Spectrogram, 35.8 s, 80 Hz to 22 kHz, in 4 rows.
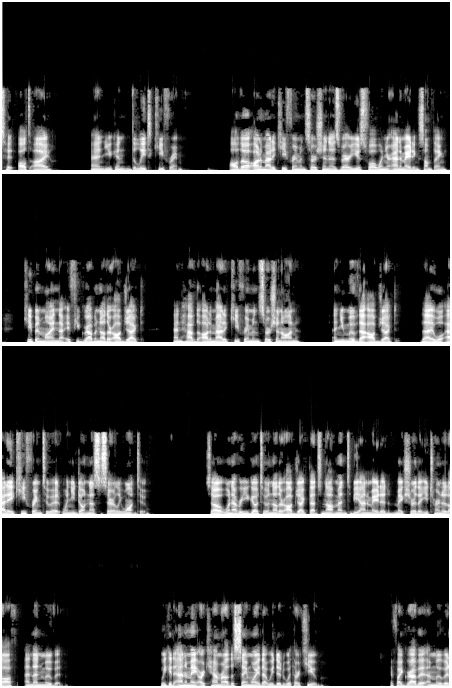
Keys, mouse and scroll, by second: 0.9 alt+i, 12.2 right click, 16.9 g, 17.7 click, 19.8 click, 22.6 ctrl+z, 23.0 ctrl+z, 26.3 click, 27.7 g, 29.4 click, 30.0-30.9 scroll down 2, 31.8 shift+middle click, 32.7-33.3 scroll down 2, 33.7 right click, 34.6 g.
